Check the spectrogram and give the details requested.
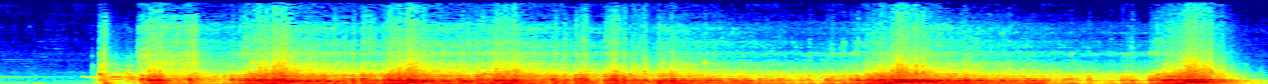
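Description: Turbocharged Pontiac Fiero engine running and revved up and down several times, then cut off abruptly near the end. It has just had a coolant sealant added to stop it from pushing coolant out as steam through a suspected cracked head or block.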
